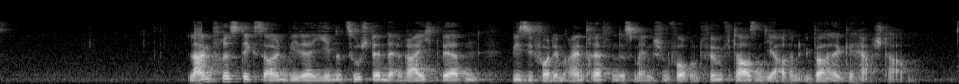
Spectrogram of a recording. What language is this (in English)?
German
